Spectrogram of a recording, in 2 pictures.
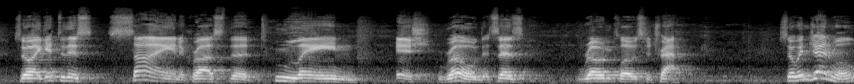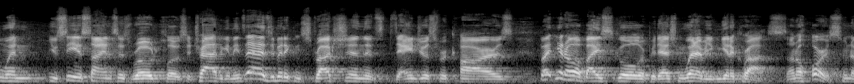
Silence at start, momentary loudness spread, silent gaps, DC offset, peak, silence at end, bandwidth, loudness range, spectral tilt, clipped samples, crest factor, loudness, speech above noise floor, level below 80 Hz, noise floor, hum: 0.15 s; 8 LU; none; under 0.1%; 0 dBFS; 0 s; 15 kHz; 2 LU; -3 dB/octave; under 0.1%; 14 dB; -13 LUFS; 25 dB; -54 dBFS; -39 dBFS; none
